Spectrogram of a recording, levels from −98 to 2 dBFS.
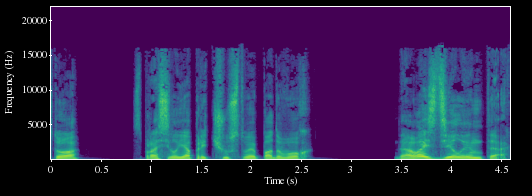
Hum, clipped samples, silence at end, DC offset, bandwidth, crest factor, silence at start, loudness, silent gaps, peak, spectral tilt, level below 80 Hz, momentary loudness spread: none; under 0.1%; 0 s; under 0.1%; 16.5 kHz; 16 dB; 0.05 s; -18 LUFS; 0.64-0.82 s, 2.94-3.44 s; -2 dBFS; -5 dB/octave; -52 dBFS; 9 LU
